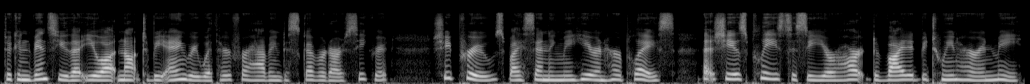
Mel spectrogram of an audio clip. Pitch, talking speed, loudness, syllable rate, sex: 205 Hz, 225 wpm, -19 LUFS, 5.7 syllables/s, female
